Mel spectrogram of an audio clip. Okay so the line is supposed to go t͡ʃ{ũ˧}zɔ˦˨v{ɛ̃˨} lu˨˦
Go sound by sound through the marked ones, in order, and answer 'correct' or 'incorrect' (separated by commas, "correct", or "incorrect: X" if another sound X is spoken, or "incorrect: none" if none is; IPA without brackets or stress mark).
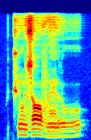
correct, correct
